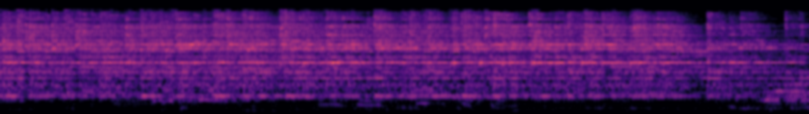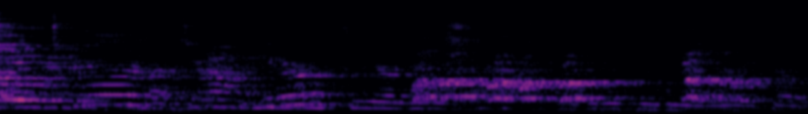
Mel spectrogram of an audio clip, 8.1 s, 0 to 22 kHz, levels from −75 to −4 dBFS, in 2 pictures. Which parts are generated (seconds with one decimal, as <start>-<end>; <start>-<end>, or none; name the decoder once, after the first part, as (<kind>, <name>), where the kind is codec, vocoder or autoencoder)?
4.0-4.8 (codec, SNAC)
